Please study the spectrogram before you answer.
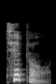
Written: tipple

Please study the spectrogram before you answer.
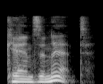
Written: canzonet

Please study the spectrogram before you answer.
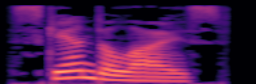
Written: scandalized

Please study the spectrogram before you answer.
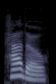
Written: hadow

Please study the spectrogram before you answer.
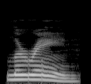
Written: lorayne

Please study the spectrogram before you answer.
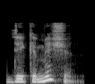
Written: decommission

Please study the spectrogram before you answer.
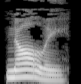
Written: nolie

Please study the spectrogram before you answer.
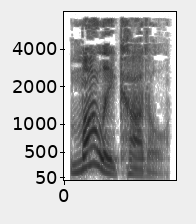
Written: mollycoddle

